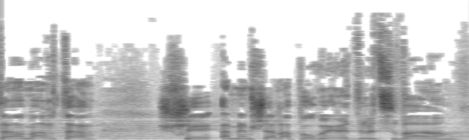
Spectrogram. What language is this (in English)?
Hebrew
